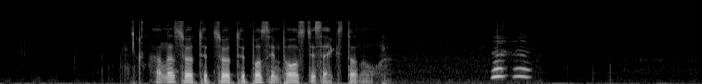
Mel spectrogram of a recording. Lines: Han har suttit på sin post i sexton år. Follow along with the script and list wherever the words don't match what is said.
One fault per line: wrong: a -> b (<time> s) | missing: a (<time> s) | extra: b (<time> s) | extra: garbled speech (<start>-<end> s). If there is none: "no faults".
extra: suttit (2.1 s)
